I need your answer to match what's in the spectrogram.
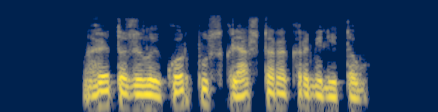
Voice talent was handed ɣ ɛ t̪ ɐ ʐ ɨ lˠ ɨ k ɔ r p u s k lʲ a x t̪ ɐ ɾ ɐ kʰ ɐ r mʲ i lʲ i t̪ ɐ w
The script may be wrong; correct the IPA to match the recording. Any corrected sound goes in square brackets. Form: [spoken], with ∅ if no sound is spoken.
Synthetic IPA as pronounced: ɣ ɛ t̪ ɐ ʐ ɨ lˠ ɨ k ɔ r p u s k lʲ a [ʂ] t̪ ɐ ɾ ɐ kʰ ɐ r mʲ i lʲ i t̪ ɐ w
